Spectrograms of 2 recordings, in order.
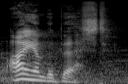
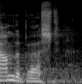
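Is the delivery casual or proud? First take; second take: proud; casual. First: It is said with a big, puffed-up breath. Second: It is said lightly and offhandedly. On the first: "you have to take a breath and hold your chest out" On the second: "You can't just say, oh yeah"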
